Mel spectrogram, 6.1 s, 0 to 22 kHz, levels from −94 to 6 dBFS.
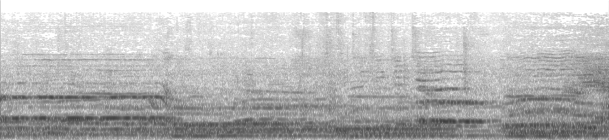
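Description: No technical faults can be heard anywhere in this clip.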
